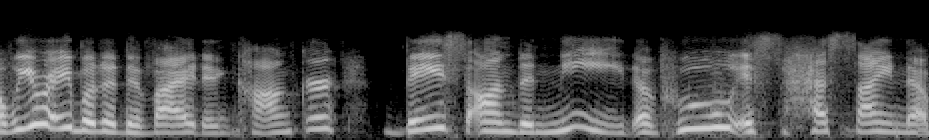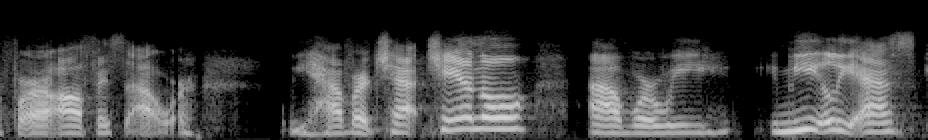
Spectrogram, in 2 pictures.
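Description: A woman's voice: sits high, a bit bright, no room sound. A woman in her thirties giving an earnest, explanatory conference keynote over slides on a video call, often restarting her phrases. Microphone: headset on a video call. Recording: dull lo-fi video call audio.

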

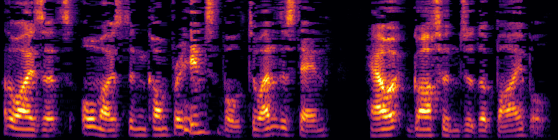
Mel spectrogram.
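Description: A man presents a scripted explainer to camera, with deliberate, emphatic phrasing, dramatic pauses and a slightly husky voice. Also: mid-range voice. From New Zealand. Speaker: presenter of a theology video channel.

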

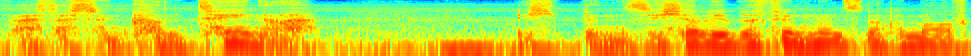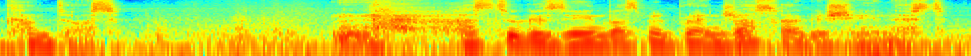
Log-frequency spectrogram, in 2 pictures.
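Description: A man's voice: medium pitch, lively intonation, fairly quick, natural voice. Wisecracking space hero a man playing. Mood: teasing. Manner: dry, teasing. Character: wisecracking adult male space adventurer. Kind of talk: audio drama acting. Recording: music bed under voice.

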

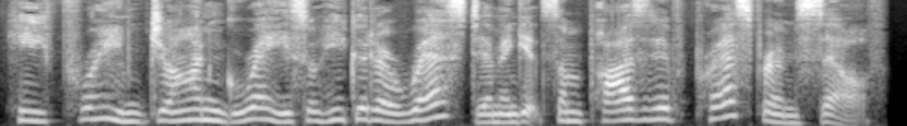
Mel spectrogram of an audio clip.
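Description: A woman playing a calm, sensible young American detective in a video game, explaining things in a clear-headed way. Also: fairly high pitch, moderate pace, dry recording, clean studio sound, natural voice. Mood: matter-of-fact. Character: composed, sensible young female amateur detective. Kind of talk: scripted video game voice acting.

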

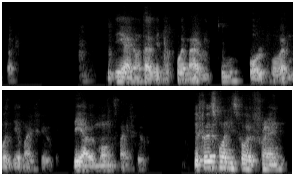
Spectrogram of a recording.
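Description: Slow, soft-spoken Haitian man reading poems. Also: fairly low pitch, slight background noise. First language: Haitian Creole. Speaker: poet reading. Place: large room with seated audience. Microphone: video call. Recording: muffled echoey room audio.

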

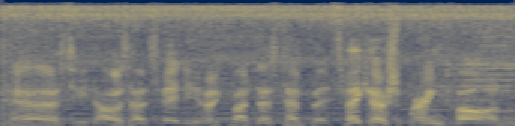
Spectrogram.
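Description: A man playing an older, gruff and wary treasure-hunting partner in a German video game dub, with a gravelly voice. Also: on the high side, moderate pace, pushed and bright, slight background noise. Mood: frustrated.

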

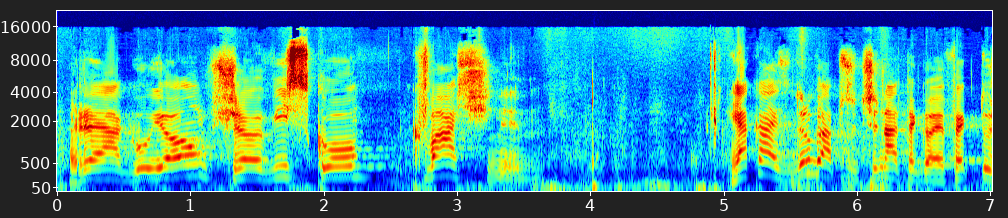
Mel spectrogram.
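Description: Slow-talking older male lecturer. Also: high voice, fairly bright tone, a little hiss or hum. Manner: slow, asks students questions while writing on the board. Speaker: university lecturer. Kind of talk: chalkboard lecture. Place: large lecture hall in front of a chalkboard.

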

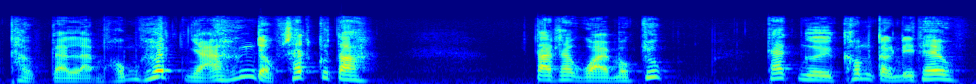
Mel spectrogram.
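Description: Upright young magistrate, animated delivery. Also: male voice, fairly high pitch, brisk, no room sound, studio quality. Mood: calm, firm. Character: upright, kind young magistrate in a folk tale. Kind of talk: cartoon voice acting.

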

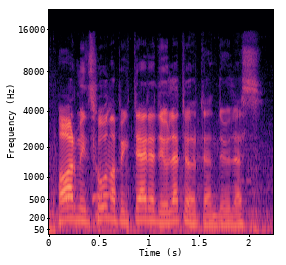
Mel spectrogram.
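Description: Bossy, higher-voiced man over clear noise. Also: lively intonation. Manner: bossy, coarse-mouthed. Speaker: player leading a group in an online roleplay game. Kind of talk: improvised in-game roleplay chat.

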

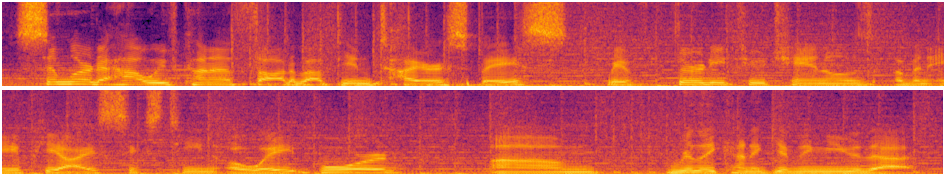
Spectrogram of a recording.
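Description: Male tour host, thirties, fairly high voice, casual and upbeat delivery, music underneath. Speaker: studio owner giving a tour. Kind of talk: casual presenter-style tour talk. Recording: music playing behind the voice. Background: background music.

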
